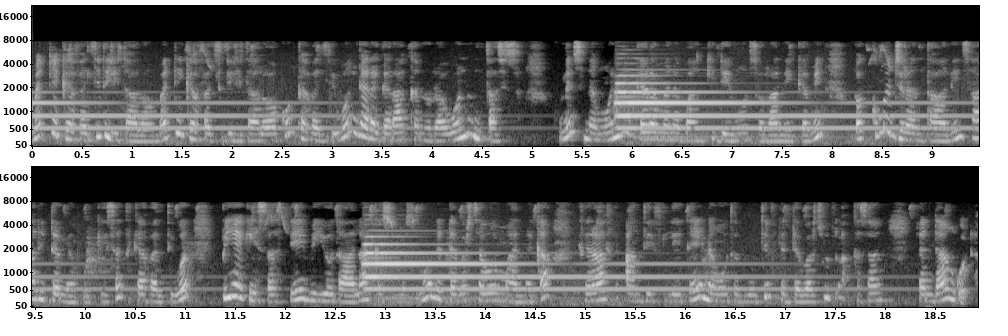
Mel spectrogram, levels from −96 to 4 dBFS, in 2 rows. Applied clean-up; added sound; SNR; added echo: none; Percussion; -1 dB; reverberation time 0.2 s.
